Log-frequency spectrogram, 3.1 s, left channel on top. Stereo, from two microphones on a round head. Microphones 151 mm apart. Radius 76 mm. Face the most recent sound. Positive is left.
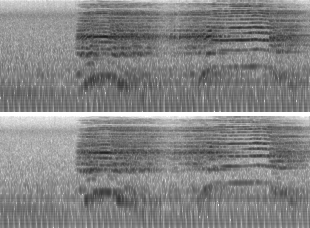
turn(degrees=65)  # may be behind; listen again after turning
